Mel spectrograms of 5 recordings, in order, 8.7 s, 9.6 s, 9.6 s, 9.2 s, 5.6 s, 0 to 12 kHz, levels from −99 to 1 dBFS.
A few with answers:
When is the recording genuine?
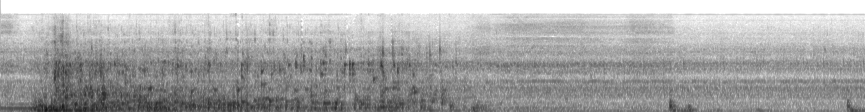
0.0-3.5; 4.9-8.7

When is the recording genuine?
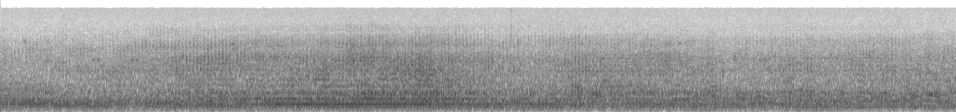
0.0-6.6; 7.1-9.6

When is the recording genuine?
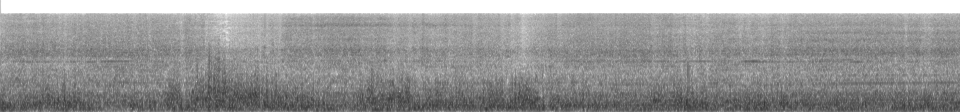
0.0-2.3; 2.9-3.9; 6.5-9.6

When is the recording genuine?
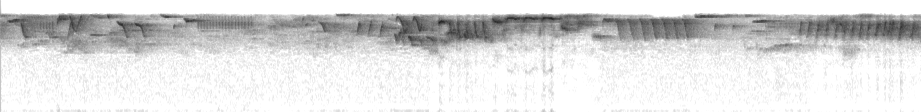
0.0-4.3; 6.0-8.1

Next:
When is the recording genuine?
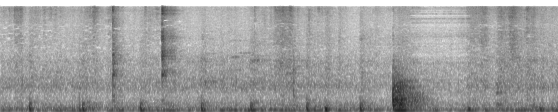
0.0-4.1; 4.7-5.6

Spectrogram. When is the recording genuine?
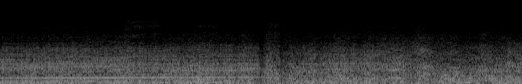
0.0-3.8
